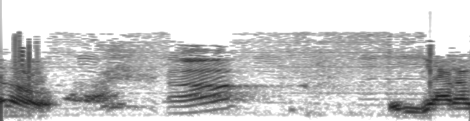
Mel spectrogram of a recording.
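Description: A voice in short bursts with a buzzy, distorted edge: a loud syllable at the start, then a sliding, drawn-out sound about a second in.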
